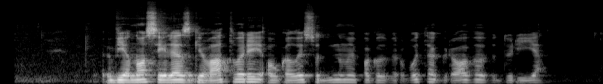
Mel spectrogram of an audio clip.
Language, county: Lithuanian, Vilnius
